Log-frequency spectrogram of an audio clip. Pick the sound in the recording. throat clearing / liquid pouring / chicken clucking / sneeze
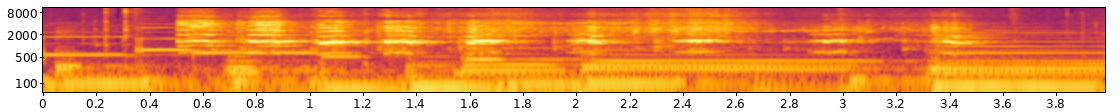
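chicken clucking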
